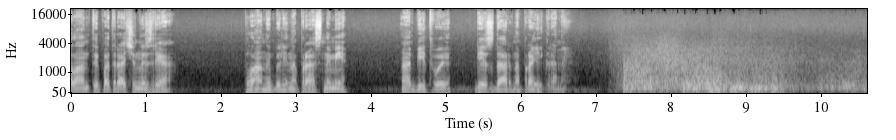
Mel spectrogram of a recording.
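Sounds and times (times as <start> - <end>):
speech: 0.0 - 1.5, 2.3 - 3.8, 4.4 - 6.7
heavy rain: 0.0 - 10.6
thunder rumbling: 7.2 - 10.6.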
